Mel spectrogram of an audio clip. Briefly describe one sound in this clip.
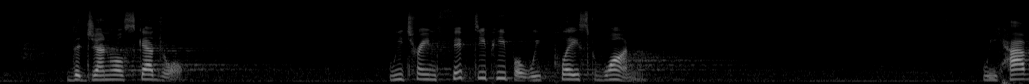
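A woman speaks calmly and deliberately through a microphone, with pauses, in a reverberant hall.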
